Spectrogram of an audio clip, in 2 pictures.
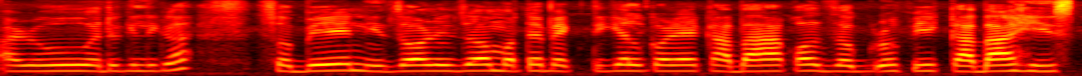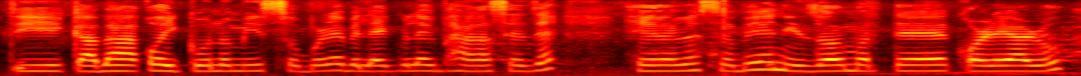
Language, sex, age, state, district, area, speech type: Assamese, female, 18-30, Assam, Sivasagar, rural, spontaneous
